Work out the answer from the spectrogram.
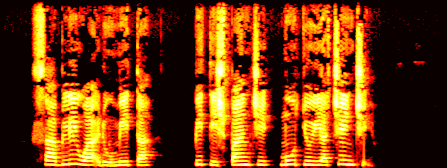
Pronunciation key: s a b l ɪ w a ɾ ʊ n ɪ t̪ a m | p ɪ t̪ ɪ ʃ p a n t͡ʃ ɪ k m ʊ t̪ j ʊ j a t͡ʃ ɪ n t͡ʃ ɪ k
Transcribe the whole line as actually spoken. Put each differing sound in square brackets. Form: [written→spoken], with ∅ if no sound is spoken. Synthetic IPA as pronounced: s a b l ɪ w a ɾ ʊ [n→m] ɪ t̪ a [m→∅] | p ɪ t̪ ɪ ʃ p a n t͡ʃ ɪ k m ʊ t̪ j ʊ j a t͡ʃ ɪ n t͡ʃ ɪ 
